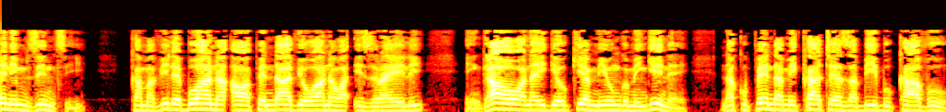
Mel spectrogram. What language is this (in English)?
Swahili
